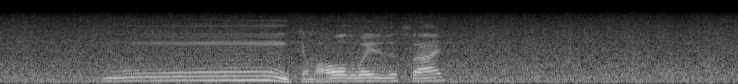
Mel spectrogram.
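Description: A video-game waterfall in Ark Survival Evolved gives a steady, broad rushing wash that runs throughout, with a voice talking over it briefly in the middle.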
